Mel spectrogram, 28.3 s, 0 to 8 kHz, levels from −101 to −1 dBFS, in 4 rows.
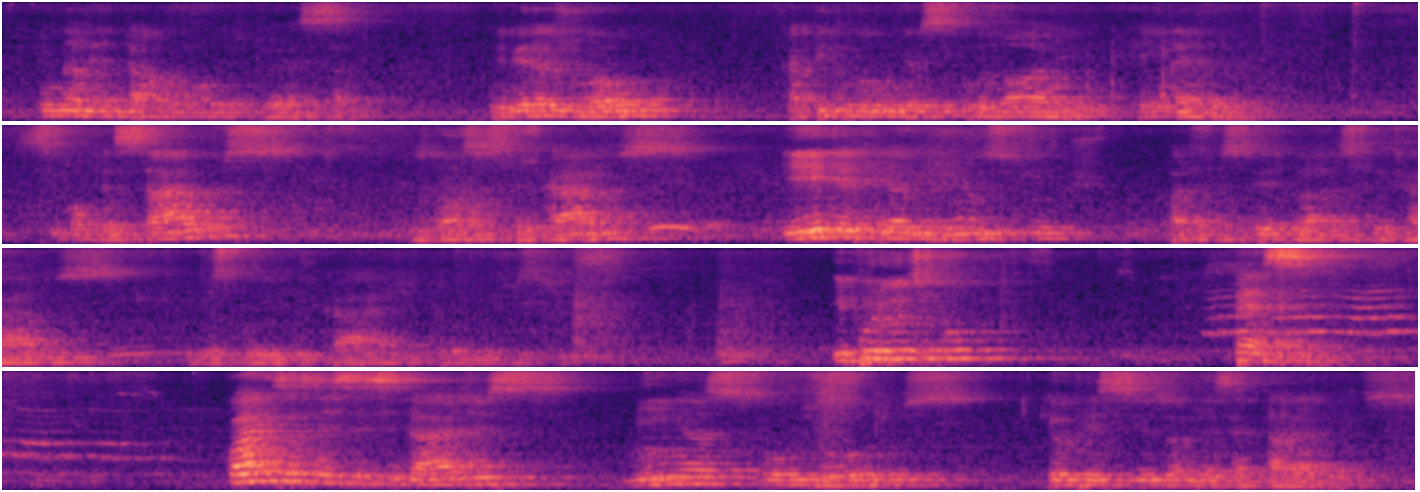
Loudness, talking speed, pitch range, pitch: -31 LUFS, 110 wpm, 115-145 Hz, 130 Hz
